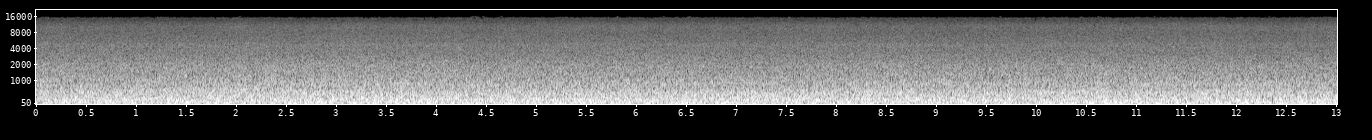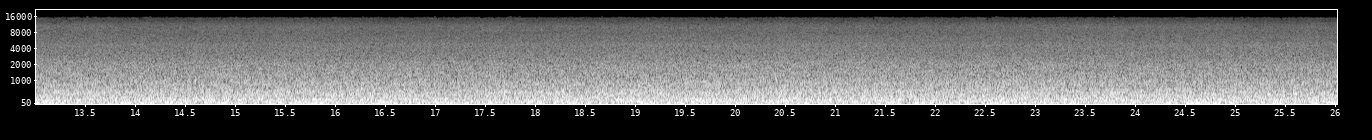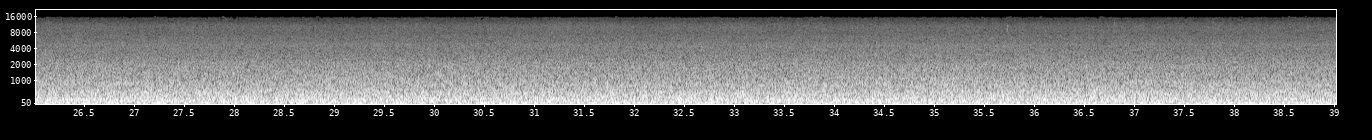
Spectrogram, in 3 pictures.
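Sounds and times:
waterfall roaring: 0.0 - 39.0.

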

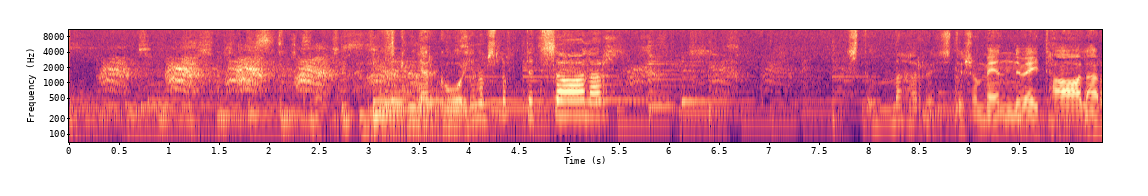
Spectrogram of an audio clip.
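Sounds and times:
crows cawing: 0.0 - 3.4, 5.2 - 8.0
speech: 2.7 - 6.3, 8.2 - 10.3.

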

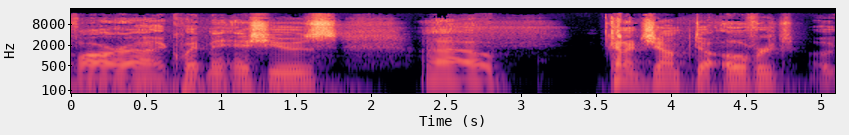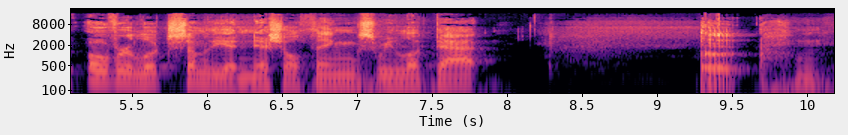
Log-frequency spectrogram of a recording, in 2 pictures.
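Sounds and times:
speech: 0.0 - 3.0, 3.6 - 7.9, 9.3 - 10.1
faint steady hiss: 0.0 - 10.1
short belch with a croaky voiced rumble: 9.3 - 9.9
loud burp: 9.3 - 10.1.

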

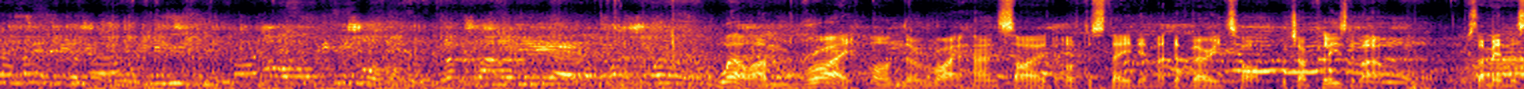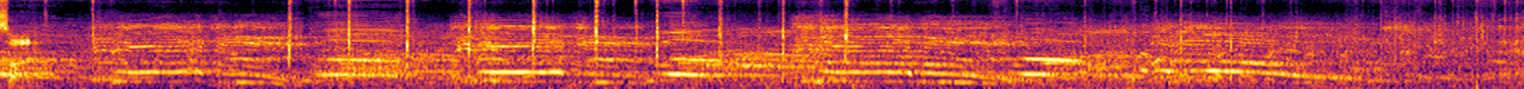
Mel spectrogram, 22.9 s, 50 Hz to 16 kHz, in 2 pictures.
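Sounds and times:
crowd murmur: 0.0 - 22.8
speech: 5.4 - 12.3
people shouting: 7.9 - 22.8
people clapping: 11.0 - 22.8.

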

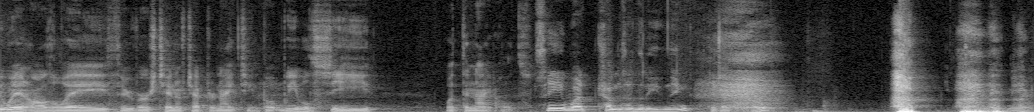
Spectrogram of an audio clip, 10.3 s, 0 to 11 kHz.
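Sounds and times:
speech: 0.0 - 3.8, 4.5 - 7.8
stifled yawn: 7.0 - 7.9, 8.9 - 10.3.

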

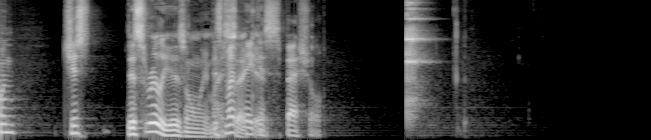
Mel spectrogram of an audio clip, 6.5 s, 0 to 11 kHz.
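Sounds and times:
speech: 0.0 - 3.3
glasses clinking together in a toast: 4.1 - 4.6.

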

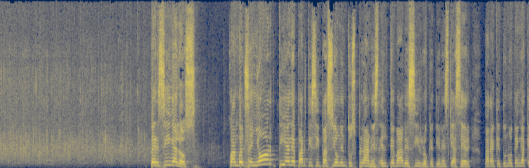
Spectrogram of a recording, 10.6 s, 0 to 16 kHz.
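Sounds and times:
congregation applauding during a church sermon: 0.0 - 4.6
speech: 3.1 - 4.0, 4.6 - 10.5.

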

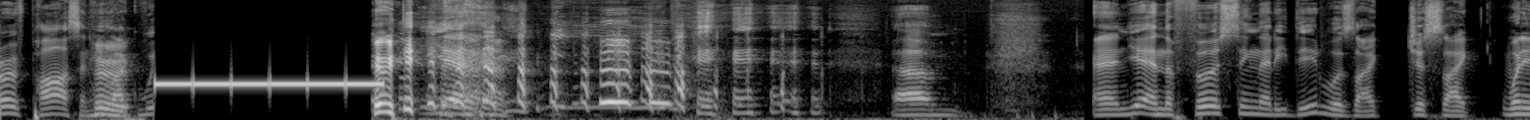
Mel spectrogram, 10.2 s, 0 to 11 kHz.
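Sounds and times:
speech: 0.0 - 1.1, 2.5 - 10.1
high electronic censor bleep: 1.0 - 2.6
laughter: 2.5 - 6.0.

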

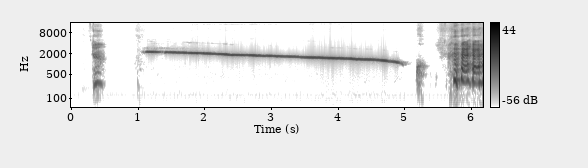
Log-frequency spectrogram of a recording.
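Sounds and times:
person imitating whistling firecracker: 1.1 - 5.1.

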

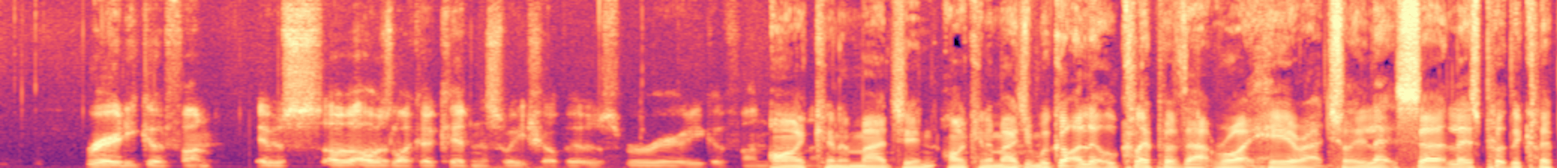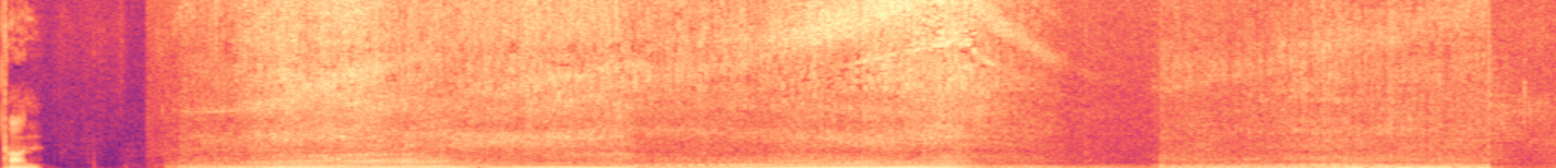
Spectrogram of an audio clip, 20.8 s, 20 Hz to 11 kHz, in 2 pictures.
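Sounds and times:
speech: 0.6 - 10.8
heavy truck engines revving at a race circuit: 11.4 - 20.7.

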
